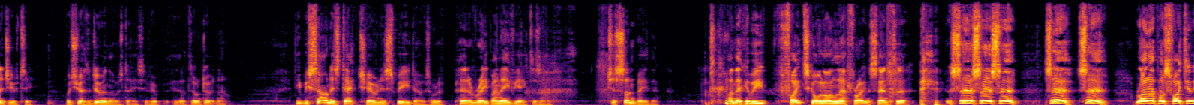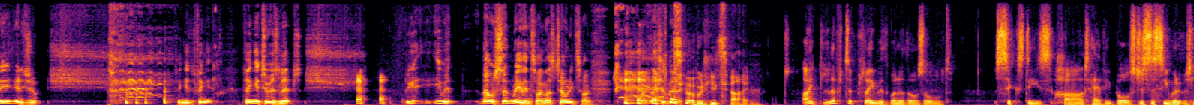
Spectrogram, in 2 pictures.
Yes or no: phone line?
no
